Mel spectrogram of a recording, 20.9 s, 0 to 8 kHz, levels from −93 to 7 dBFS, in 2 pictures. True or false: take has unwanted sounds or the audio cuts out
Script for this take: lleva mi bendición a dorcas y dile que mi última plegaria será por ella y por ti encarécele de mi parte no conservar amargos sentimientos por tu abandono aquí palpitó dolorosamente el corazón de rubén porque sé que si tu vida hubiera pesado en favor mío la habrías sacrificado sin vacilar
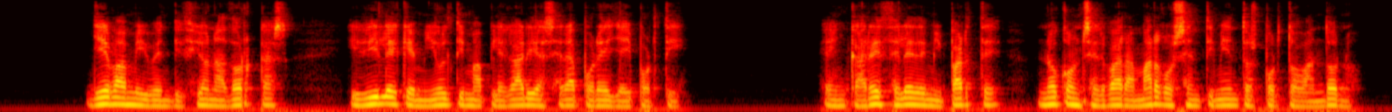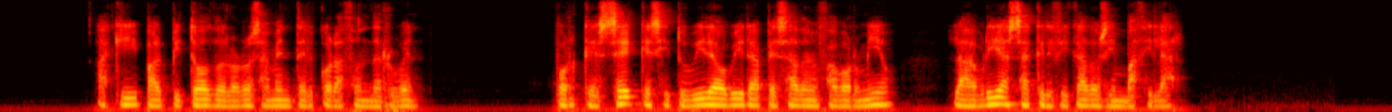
false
